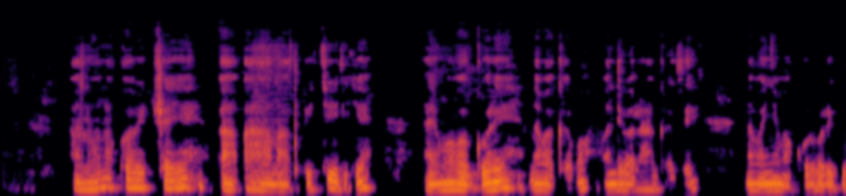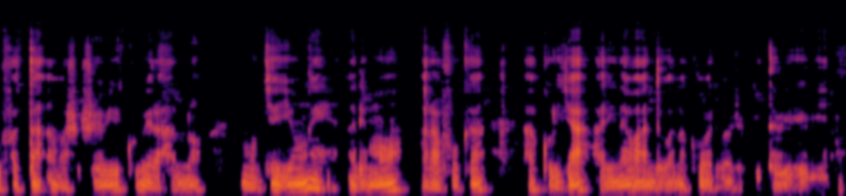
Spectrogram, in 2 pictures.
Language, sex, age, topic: Kinyarwanda, female, 25-35, government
